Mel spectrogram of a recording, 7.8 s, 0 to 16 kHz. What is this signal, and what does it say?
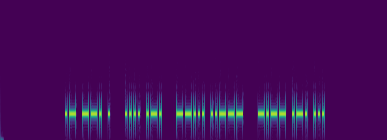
Morse code, heard as a keyed tone, about 28 wpm, 700 Hz. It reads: AGE HR 72 YRS
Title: K1USN SST QSO Practice 28wpm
